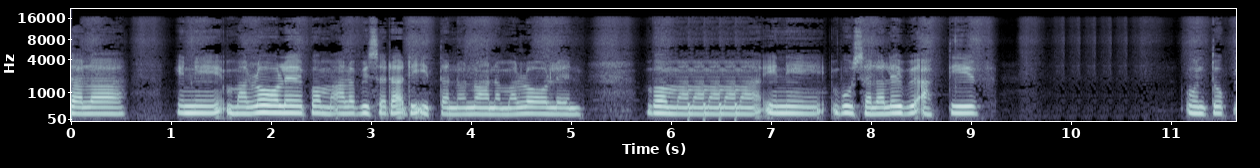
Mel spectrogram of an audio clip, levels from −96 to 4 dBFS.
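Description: Speech, with repeated frames in two places. At 6.15 s a block of about 157 ms plays again four extra times, stuttering through to 6.78 s. At 9.92 s the same length of block repeats five extra times, lasting until 10.70 s. The block length fits a run of six compressed frames. That run was stored or sent more than once, so the decoder replays it. The two stutters add about 0.63 s and 0.78 s.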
